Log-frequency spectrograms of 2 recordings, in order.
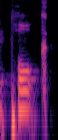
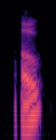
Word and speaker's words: Polk: Say Polk. Pope. Polk. I'm not pronouncing the L in Jalen Pope. It's Polk.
